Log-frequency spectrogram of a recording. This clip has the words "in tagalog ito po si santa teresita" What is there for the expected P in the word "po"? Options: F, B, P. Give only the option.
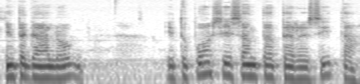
P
